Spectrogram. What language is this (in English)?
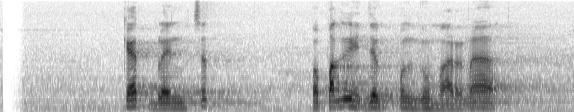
Sundanese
